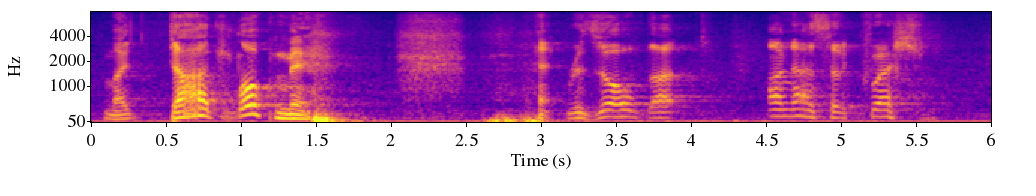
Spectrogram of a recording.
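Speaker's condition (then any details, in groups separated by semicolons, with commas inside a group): Cleft palate and cleft lip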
